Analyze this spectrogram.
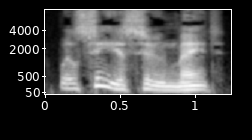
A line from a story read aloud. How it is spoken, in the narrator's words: said Ron anxiously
